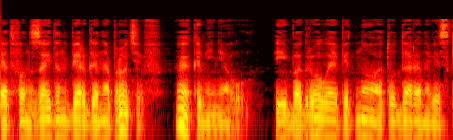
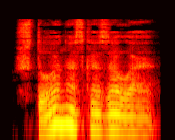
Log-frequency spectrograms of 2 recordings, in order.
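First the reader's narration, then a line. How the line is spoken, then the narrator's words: Confused innkeeper asking again. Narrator (Russian): растерянно переспросил трактирщик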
